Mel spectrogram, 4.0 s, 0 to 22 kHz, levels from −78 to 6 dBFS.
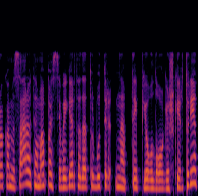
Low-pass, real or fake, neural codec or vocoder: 7.2 kHz; real; none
